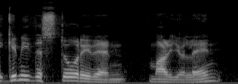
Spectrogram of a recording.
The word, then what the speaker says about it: Marjolein: me the story then Mario Lane am I pronouncing that all right Mario Lane yeah I would say put less effort in because home like Marin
